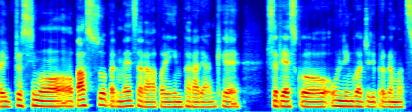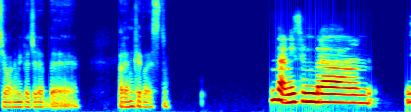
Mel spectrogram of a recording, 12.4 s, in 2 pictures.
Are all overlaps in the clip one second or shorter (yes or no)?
yes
